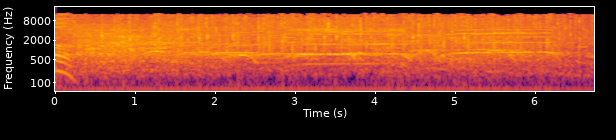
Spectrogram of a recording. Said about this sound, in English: By the way, I hope you get a round of applause like that at your Thanksgiving dinner when you start to cut into that, oh, the first part, you know.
